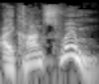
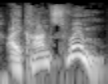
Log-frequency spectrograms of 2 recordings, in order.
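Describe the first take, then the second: First: The verb is contracted to can't. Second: The same.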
